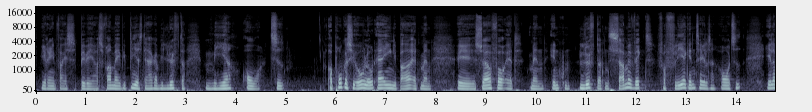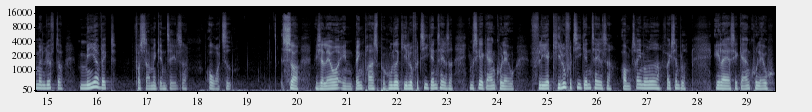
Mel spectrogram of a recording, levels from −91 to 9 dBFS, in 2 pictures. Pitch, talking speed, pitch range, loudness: 140 Hz, 165 wpm, 130-155 Hz, -26 LUFS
